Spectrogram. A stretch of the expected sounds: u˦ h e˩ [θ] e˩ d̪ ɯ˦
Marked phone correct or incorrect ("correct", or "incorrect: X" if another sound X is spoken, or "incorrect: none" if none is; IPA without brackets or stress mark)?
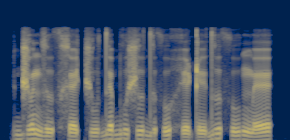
incorrect: ʈ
